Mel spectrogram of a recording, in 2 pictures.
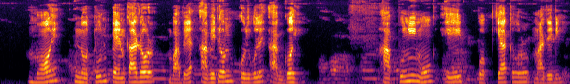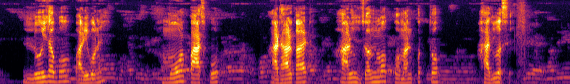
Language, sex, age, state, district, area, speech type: Assamese, male, 60+, Assam, Majuli, urban, read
